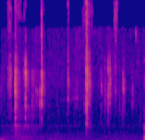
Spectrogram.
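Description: Near silence, with a few faint ticks and rustles as thread seal tape is pulled off its spool and wrapped onto a fitting's threads.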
